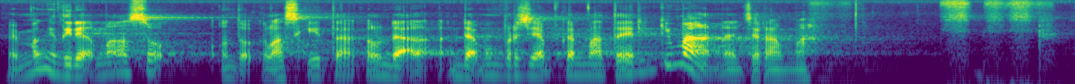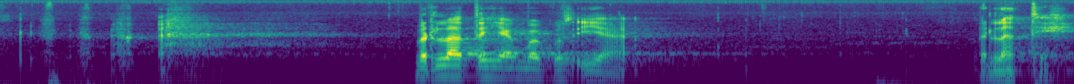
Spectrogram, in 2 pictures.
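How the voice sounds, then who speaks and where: A man, teaching a sermon lesson to his students with lively, teasing asides. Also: medium pitch, unhurried, creaky, pauses often, echoey room, long reverb tail. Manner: lively, teasing asides, calls listeners "nak".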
